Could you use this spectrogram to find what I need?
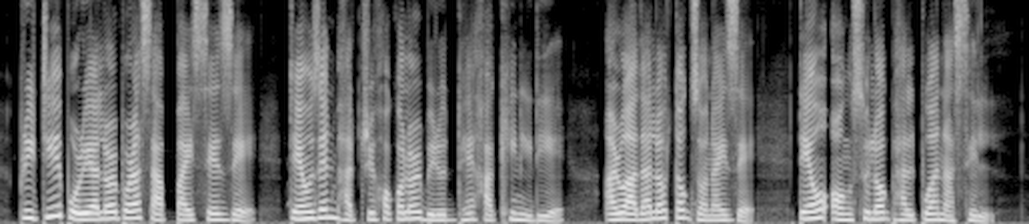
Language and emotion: Assamese, neutral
